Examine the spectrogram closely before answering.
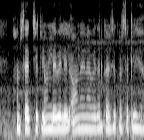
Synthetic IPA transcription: hɐmsɛːk̚t͡ʃʰikloːnleːʋeleːlʔɔ̰ːnlaːɪnaːʋeːd̪ənkɐɾs̬ekɐɾsɐkliɦɛ̃ː

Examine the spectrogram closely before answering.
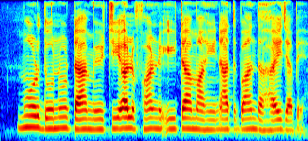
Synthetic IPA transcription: muːɾd̪unũːʈaːmjuːt͡ʃiəlfʰəɳɖiːʈaːmaːɦiːnaːt̪bə̃nd̪ɦaːid͡ʒaːbḛː

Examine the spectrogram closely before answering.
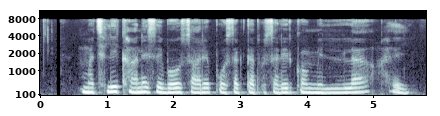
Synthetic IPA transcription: mət͡ʃʰlikʰaːnesebɐɦʊt̪saːɾepoːsəkt̪ət̪ʰwʃəɾiːɾkomɪlahɛː

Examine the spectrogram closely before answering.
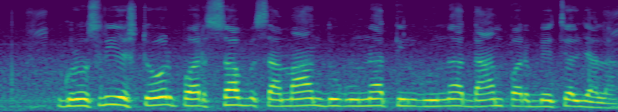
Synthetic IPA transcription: ɡɾosɾiesʈoɾpəɾsəbsamand̪uɡunat̪inɡunad̪ampəɾbet͡ʃəld͡ʒala

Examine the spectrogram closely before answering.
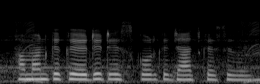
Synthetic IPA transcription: həmənkekɾeːɖɪʈeskoːɾked͡ʒãːt͡ʃkɛːseɦoe

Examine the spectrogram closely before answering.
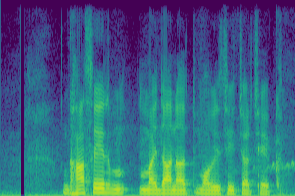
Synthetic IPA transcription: ɡʱãːseɾ | mɐjd̪aːnət̪mɐʋiːsit͡ʃɐɾt͡ʃek

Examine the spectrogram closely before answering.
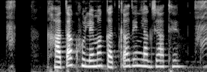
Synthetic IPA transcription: kʰaːt̪akʰulemãkət̪kad̪inləɡd͡ʒaːt̪ʰɦe

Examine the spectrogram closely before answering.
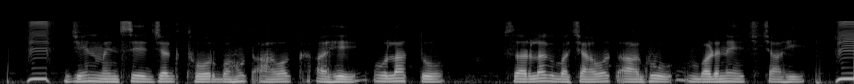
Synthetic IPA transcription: d͡ʒenmənsed͡ʒəɡt̪ʰoːɾbəɦʊt̪aːʋəkʰəɦeoːlat̪o | səɾləɡbət͡ʃaːʋət̪aːɡʱubəɽnet͡ʃt͡ʃaːɦi

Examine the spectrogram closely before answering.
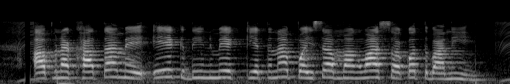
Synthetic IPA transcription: əpnakʰat̪ameekd̪inmeket̪napəjsamaŋɡʋasəkət̪bani

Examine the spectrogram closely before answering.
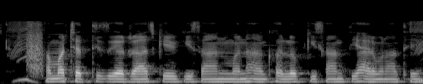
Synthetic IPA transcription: həməɾt͡ʃʰət̪ːiːsɡəɾɾaːd͡ʒkekɪsaːnmənɦəɡʱəlob̚kɪsaːnt̪iɦaːɾmɐnat̪ʰeː

